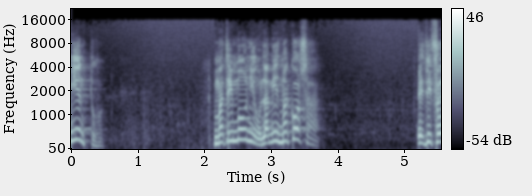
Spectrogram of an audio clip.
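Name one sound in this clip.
A middle-aged man speaks through a microphone in slow phrases with pauses.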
